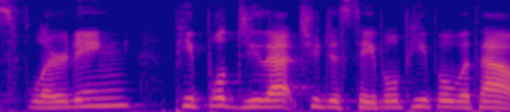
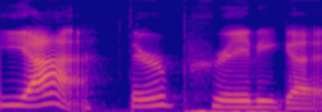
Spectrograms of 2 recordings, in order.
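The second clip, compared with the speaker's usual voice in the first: unconvincing, insincere, fake-sounding put-on tone; 4 dB louder than usual. Co-host agreeing when asked about the good Instagram picks; fake-sounding agreement. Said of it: "That was the fakest way you could have said that".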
